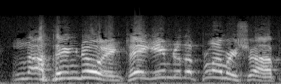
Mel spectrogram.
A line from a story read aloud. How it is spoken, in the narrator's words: the doctor sees Dagwood with a can in his head, he yells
